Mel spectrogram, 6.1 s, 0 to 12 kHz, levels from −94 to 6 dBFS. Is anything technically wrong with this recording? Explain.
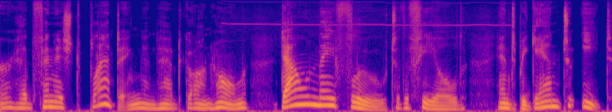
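Yes. From 2.21 to 5.11 s a switching supply whistle sits behind the speech: a power supply pulsing in audible burst mode leaks a faint tone, around 35 dB down, wandering between 5.4 and 5.7 kHz. That drifting pitch separates it from a steady test tone or low, fixed mains hum.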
